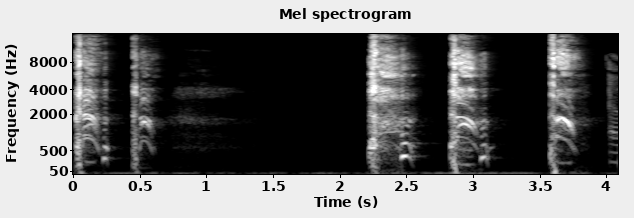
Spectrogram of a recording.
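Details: Coughing compilation of a 24-year-old streamer who says they cough a lot: five short, sharp dry-sounding coughs in two clusters with a quiet pause between.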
